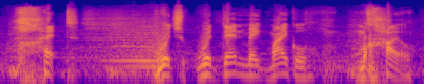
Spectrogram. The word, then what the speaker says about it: Michael: You have the word like Michael, which should be Mikhail, but it's pronounced Michael. CH is pronounced with a K.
